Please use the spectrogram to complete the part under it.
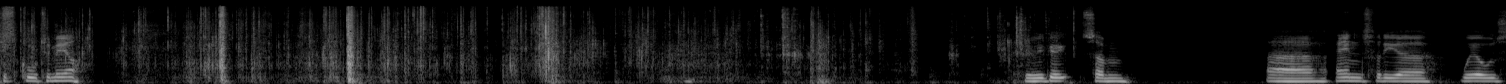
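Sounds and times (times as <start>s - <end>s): plastic bag crinkling: 0.0s - 10.9s.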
